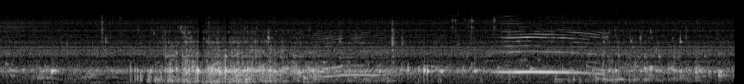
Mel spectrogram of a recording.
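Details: Humpback whale song recorded underwater during a dive: drawn-out tonal moans with a smooth upsweep near the middle and a sustained, slightly falling note later, over gurgling water and bubbly noise.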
